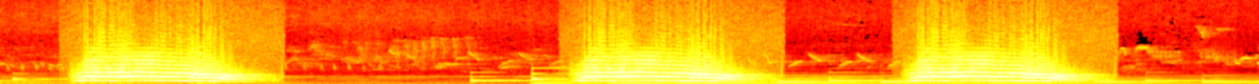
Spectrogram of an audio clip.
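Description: African elephant trumpeting three times, each brassy call about two seconds long and falling in pitch at its end. Background music plays underneath.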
